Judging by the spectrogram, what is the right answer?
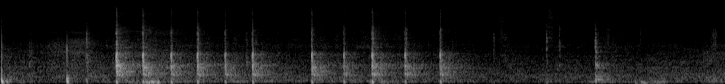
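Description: Hand-pumped pressure sprayer being pumped up: a run of about a dozen short, squeaky clicks, roughly three a second with a brief pause midway, as pressure is built in the bottle. A couple of single knocks come before and after.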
